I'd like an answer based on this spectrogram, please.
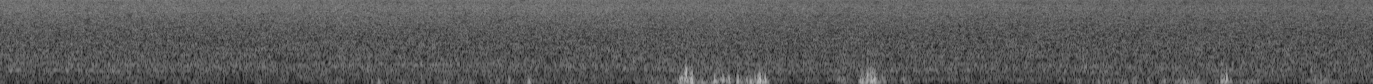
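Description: Steady rushing hiss, with a few soft low bumps about three and a half and four and a half seconds in.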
